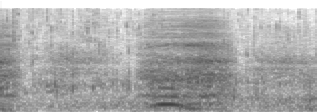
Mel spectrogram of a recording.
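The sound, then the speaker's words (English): Water for cleaning a wound pours into a basin in a short, splashy rush that swells and fades within about half a second, set against a soft hiss with no voices. “I need some water to clean your wound. Where's that basin? This is just water, Uncle.”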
